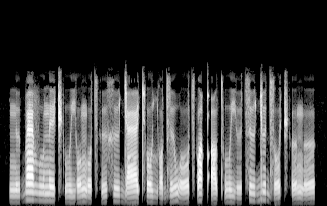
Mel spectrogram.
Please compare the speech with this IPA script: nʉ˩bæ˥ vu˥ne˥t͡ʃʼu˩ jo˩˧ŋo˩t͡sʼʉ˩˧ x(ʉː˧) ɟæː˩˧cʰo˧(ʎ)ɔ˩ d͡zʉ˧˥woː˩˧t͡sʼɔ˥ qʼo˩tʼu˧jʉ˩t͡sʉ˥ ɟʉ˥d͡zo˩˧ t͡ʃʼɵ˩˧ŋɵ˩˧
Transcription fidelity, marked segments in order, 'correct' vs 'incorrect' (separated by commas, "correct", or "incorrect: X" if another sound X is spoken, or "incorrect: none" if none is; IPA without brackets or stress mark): incorrect: ʉ˧, correct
